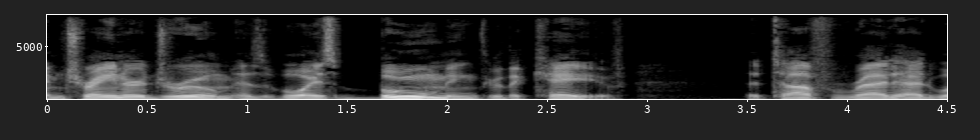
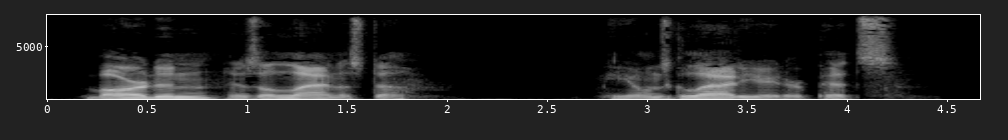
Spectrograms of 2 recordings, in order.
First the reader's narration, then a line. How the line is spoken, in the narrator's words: The giant took a heavy sigh and, hiding a gloomy look, answered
